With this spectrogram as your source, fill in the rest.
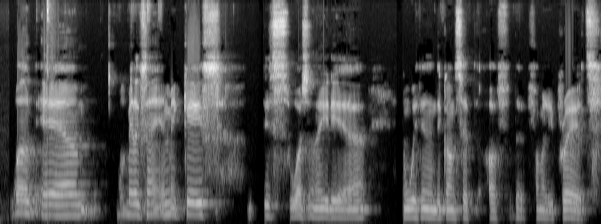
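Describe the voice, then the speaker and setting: A man speaks with a Spanish accent. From Chile. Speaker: PhD student. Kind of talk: interview. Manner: halting.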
